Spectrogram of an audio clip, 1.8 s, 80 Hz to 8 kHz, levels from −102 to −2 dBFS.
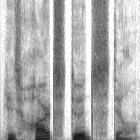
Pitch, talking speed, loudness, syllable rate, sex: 115 Hz, 135 wpm, -17 LUFS, 2.4 syllables/s, male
